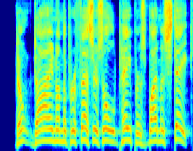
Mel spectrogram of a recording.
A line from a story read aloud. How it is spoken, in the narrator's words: he cried as he vanished down the street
